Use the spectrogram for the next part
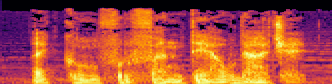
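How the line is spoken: Murmured. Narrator (Italian): mormorò

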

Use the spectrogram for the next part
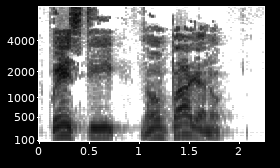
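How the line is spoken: Loud, clear announcement. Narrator (Italian): ordinò a voce alta, disse, anche per farsi intendere subito

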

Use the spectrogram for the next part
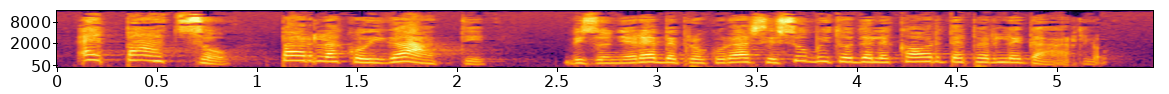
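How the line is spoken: Shouted. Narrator (Italian): Anna gridò

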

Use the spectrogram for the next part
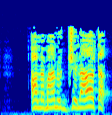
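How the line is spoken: Mother's desperate screaming. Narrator (Italian): La mamma urlava disperatamente

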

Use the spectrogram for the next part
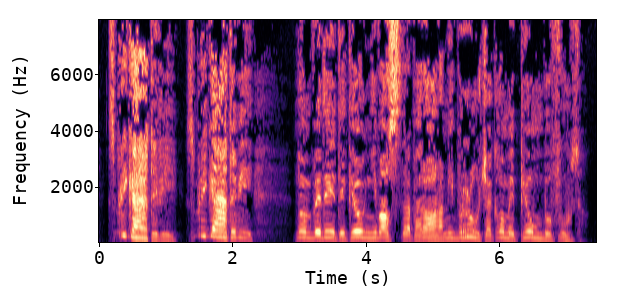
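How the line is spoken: Exclaimed. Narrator (Italian): Felton esclamò

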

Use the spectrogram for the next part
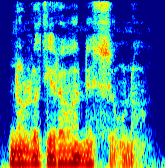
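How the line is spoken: Low voice. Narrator (Italian): mi disse a bassa voce

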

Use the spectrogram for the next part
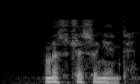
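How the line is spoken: Tired voice. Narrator (Italian): disse con voce stanca

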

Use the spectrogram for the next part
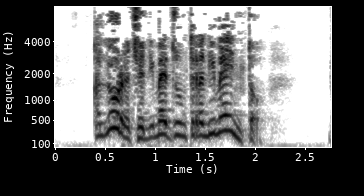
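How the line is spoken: Shouting, forgetting to keep quiet. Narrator (Italian): gridò Konakos, scordandosi che bisognava stare zitti

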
